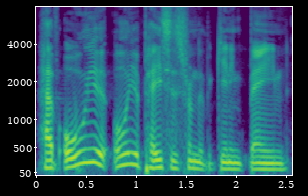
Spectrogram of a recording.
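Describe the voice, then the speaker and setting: A man's voice: mid-range voice, very animated, normal speed, mellow, no echo, studio quality. Young man, casual rambling host. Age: 20s. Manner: rambling, swears casually, lots of fillers. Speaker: podcast host. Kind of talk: casual interview chat.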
